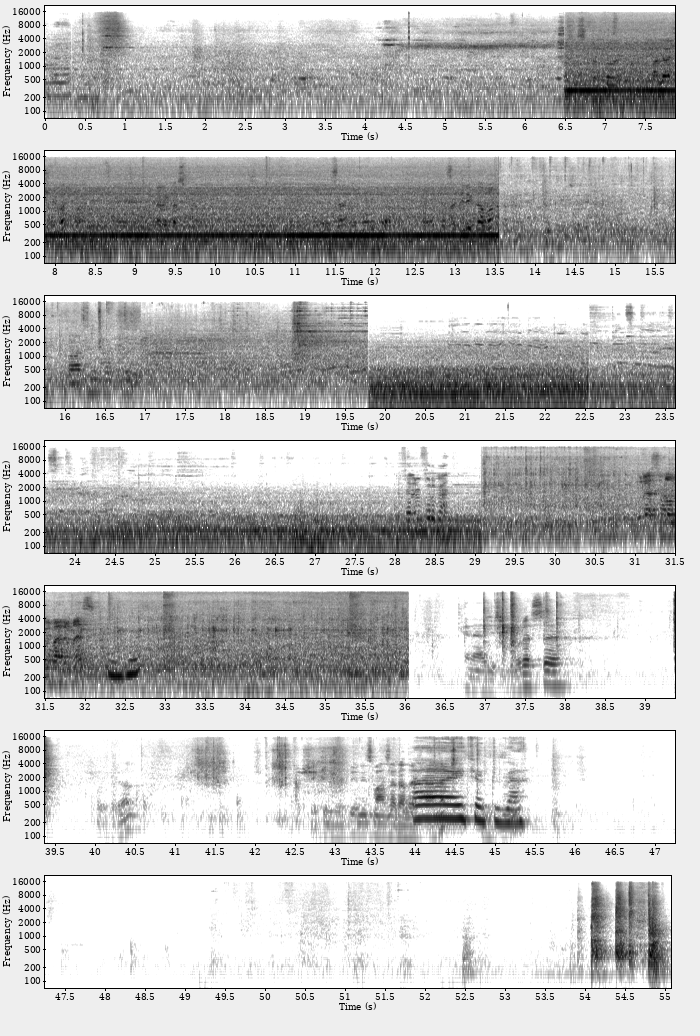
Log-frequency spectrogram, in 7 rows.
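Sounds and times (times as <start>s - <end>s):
voices: 31.0s - 34.7s.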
